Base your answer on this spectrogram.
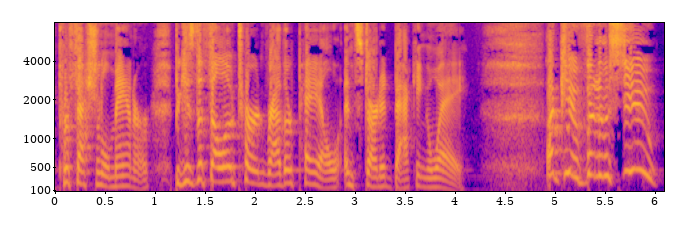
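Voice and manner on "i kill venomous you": high livid yell. A narrator's reading. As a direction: spit it out in fury. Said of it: "Neville, who was livid".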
